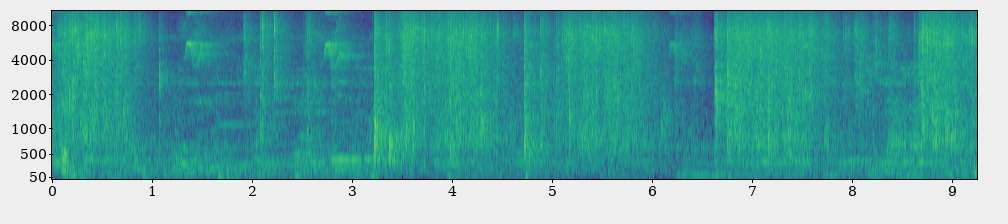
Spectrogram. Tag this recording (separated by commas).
Speech, Music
